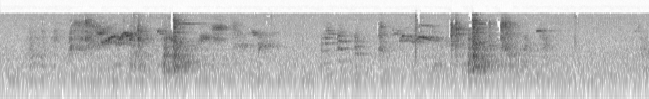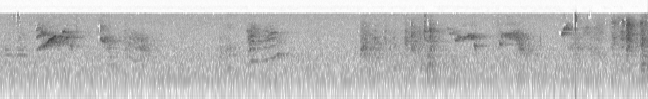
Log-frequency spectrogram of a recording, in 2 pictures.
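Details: A pet cockatiel gives scattered chirps and short whistled calls, with soft rustling between them.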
